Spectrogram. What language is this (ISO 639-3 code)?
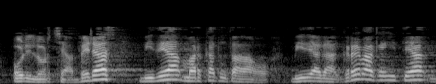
eus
